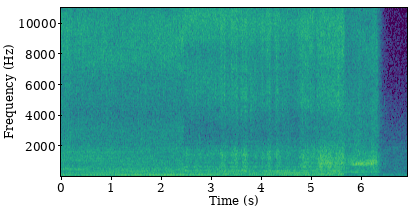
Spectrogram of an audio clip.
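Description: Pressure washer blasting a hard jet of water across a wooden cleaning table and a cooler: a loud steady hiss of spray over a steady machine hum, cutting off suddenly near the end.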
